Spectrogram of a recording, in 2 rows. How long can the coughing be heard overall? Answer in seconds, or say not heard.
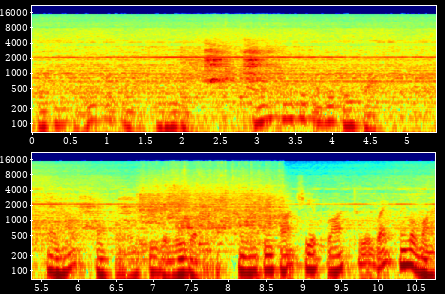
2 s.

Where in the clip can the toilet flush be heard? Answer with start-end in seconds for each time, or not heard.
1.9-3.3, 6.8-8.8.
